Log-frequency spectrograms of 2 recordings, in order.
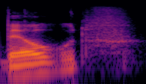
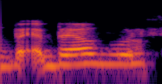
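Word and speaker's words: Beowulf: it was pronounced back then and why it's spelled like this now. So I I just recall that there's there's this poem called bailwood. Is it in that language? Oh yeah. No, Be Wolf is um Old Jackson.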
